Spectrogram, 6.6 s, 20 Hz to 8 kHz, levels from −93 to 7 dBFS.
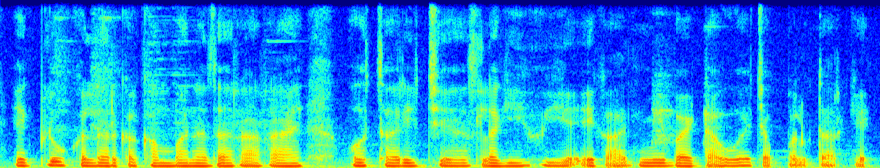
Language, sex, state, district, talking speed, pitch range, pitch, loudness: Hindi, male, Bihar, Jamui, 210 wpm, 140-150 Hz, 140 Hz, -14 LUFS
